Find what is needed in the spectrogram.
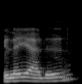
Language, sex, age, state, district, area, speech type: Tamil, female, 60+, Tamil Nadu, Madurai, urban, read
